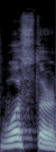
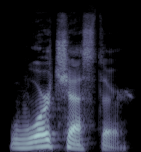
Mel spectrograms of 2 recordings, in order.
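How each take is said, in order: First: Several written syllables are dropped. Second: All the written syllables are sounded out. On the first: The speaker calls it right. "It's Worcester" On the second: The speaker calls it wrong. "A lot of people would read that"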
